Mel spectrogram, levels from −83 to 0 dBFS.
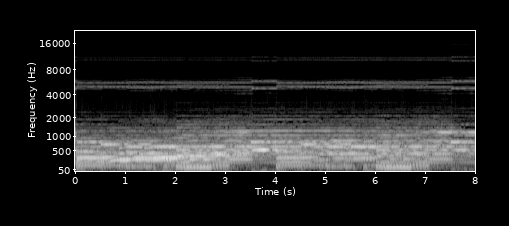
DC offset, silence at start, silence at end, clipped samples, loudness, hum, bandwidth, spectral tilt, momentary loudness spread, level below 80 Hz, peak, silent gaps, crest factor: under 0.1%; 0 s; 0 s; under 0.1%; -20 LUFS; none; 11.5 kHz; -8 dB/octave; 6 LU; -50 dBFS; -6 dBFS; none; 12 dB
